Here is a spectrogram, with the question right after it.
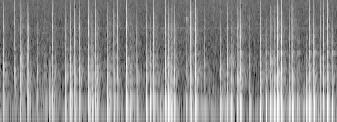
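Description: A medium purple rigid plastic Dash laundry pod tub with a lid, hollow and likely partly full, is tapped with long acrylic nails on the lid and sides. The result is a rapid, uneven run of short, dry clicking taps, each with a low, hollow thump underneath and a bright nail click on top. Every tap dies away almost at once.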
